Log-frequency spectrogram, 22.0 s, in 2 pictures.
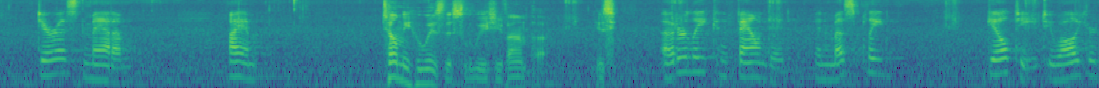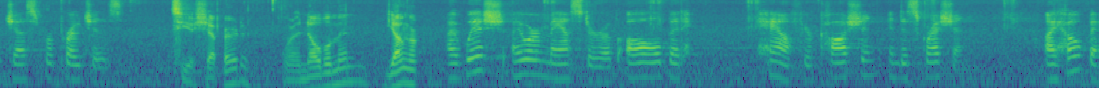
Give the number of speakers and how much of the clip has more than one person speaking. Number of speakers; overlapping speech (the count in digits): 2, no overlap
